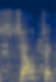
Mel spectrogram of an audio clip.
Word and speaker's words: Celtic: 20th annual Arizona Highland Celtic Festival at Fox Glen Park in Flagstaff, a fantastic event as well. It's a hard C. Hard C. Celtic. I stand corrected. It is Celtic.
